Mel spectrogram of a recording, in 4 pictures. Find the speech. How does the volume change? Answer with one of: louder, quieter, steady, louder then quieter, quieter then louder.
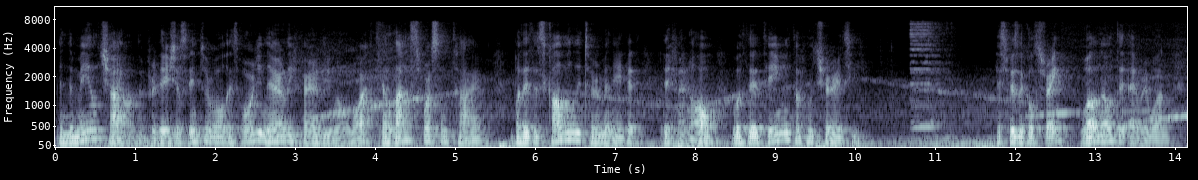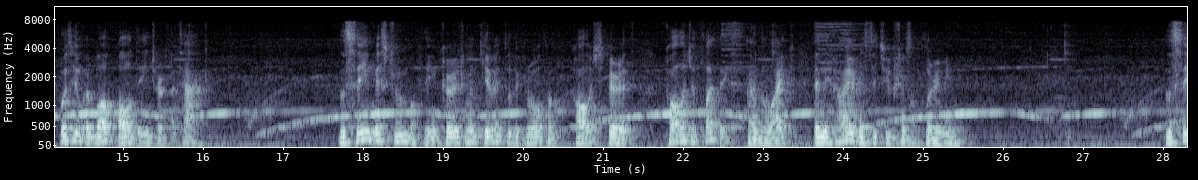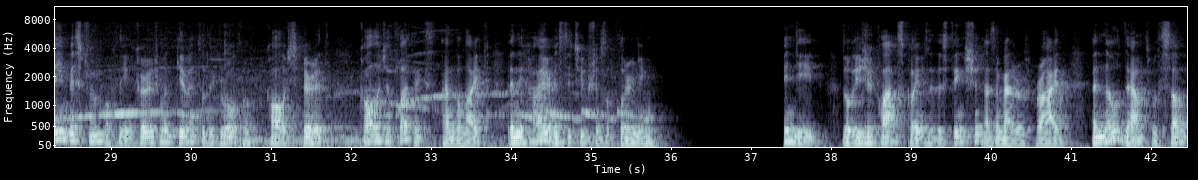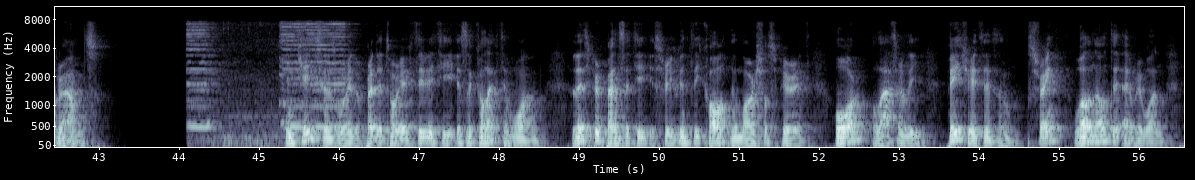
steady.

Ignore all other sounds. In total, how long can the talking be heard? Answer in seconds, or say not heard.
47 s.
